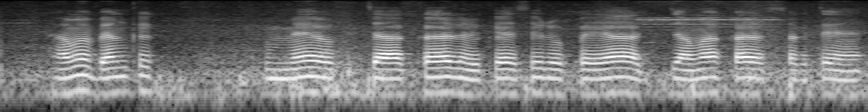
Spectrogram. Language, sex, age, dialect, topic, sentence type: Hindi, male, 46-50, Kanauji Braj Bhasha, banking, question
